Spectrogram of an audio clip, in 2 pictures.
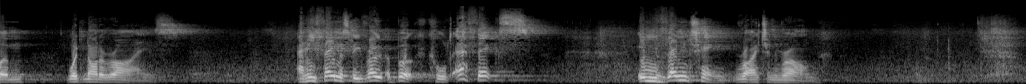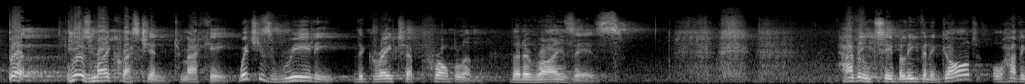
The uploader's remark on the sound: First of two lectures at a conference in Finland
